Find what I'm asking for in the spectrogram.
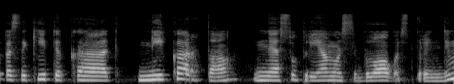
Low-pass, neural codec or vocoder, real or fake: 10.8 kHz; codec, 44.1 kHz, 3.4 kbps, Pupu-Codec; fake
